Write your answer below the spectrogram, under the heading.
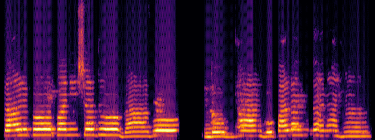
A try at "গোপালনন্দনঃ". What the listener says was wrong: এই শুনুন এখানে, ওয়েট, এবার গোপাল, পাটা দীর্ঘ, আকার আছে, তাড়াতাড়ি বলা যাবে না। গোপাল নন্দনহ, গোপাল নন্দনহ, স্পষ্ট করে বলতে হবে প্রত্যেকটা অক্ষর। না, না, গোপাল এই ওয়ার্ডটা আপনার ভুল হচ্ছে। গোপাল, গোপালন্দন এরকম হয়েছে, লন্দন নয়।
